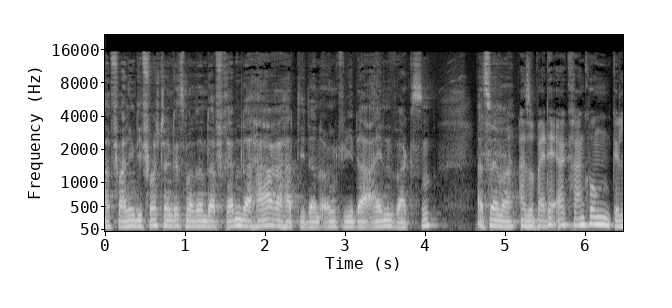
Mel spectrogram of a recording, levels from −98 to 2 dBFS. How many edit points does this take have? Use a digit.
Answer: 1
